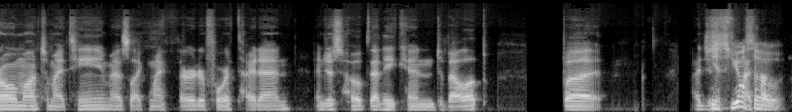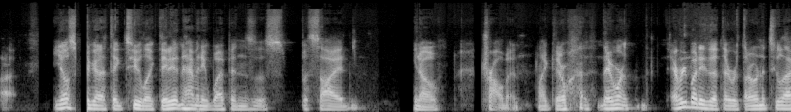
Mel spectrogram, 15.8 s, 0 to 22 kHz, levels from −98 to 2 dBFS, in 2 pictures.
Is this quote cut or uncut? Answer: cut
